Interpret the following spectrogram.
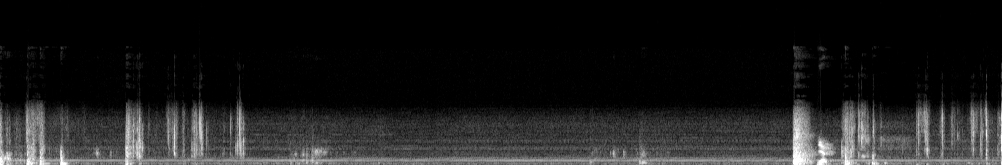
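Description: Foil-wrapped trading card packs sliding out of a cardboard blaster box and tapping down onto a glass tabletop: a quick run of clicks and crinkles in the first couple of seconds. Then a faint steady hum, and the packs are handled and stacked again with more clicks near the end.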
